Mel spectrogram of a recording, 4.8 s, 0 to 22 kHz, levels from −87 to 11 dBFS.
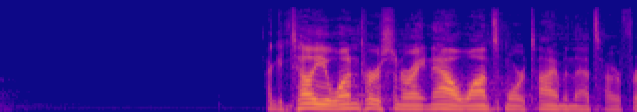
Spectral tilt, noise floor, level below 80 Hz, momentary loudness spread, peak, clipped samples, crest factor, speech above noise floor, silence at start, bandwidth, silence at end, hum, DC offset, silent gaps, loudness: -6 dB/octave; -79 dBFS; -72 dBFS; 16 LU; -6 dBFS; under 0.1%; 20 dB; 55 dB; 2 s; 16 kHz; 0 s; none; under 0.1%; none; -24 LUFS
